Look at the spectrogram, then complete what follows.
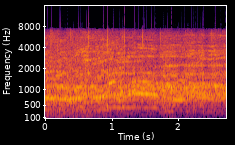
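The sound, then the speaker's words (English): An audience cheers loudly for a competitor at a contest, with shouts and whoops over a dense, steady crowd roar that keeps an even level from start to finish. “But the audience today is on Alejandro's side. They shout his name and then they break into a chorus of Salvador, Salvador.”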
